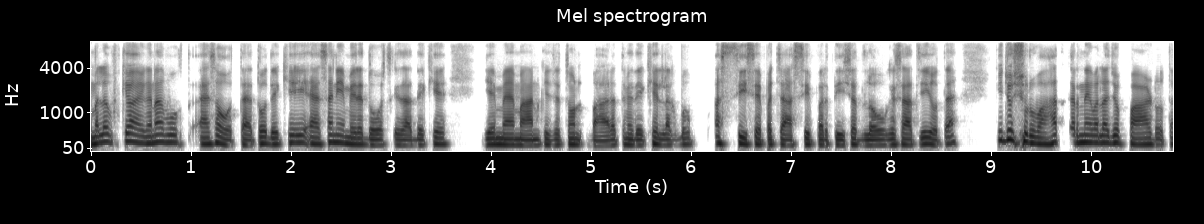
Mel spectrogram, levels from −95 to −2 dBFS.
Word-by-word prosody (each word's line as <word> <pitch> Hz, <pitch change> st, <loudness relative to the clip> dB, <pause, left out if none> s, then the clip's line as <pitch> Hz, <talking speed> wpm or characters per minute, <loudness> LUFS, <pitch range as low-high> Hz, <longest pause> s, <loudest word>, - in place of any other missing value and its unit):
मतलब 160 Hz, +5 st, +2 dB
क्या 180 Hz, -, +3 dB
होएगा 145 Hz, -3 st, +1 dB
ना 165 Hz, -, +3 dB
वो 160 Hz, 0 st, 0 dB, 0.2 s
ऐसा 130 Hz, +3 st, +2 dB
होता 115 Hz, -3 st, 0 dB
है। 105 Hz, -, -2 dB
तो 140 Hz, -, +3 dB
देखिए 155 Hz, +5 st, 0 dB
ऐसा 135 Hz, +3 st, +1 dB
नहीं 160 Hz, -1 st, +2 dB
है 140 Hz, -, +1 dB
मेरे 125 Hz, -1 st, +3 dB
दोस्त 110 Hz, 0 st, -1 dB
के 115 Hz, -, -3 dB
साथ 105 Hz, -1 st, -1 dB
देखिए 125 Hz, +3 st, -2 dB, 0.4 s
ये 125 Hz, -, +4 dB
मैं 120 Hz, -1 st, +4 dB
मान 110 Hz, -1 st, +2 dB
के 115 Hz, 0 st, -2 dB
चलता 115 Hz, +2 st, -2 dB
हूँ 120 Hz, -, +1 dB
भारत 100 Hz, +5 st, -2 dB
में 115 Hz, -, +2 dB
देखिए 110 Hz, +4 st, 0 dB
लगभग 115 Hz, +2 st, -4 dB, 0.2 s
80-85 125 Hz, -3 st, 0 dB
प्रतिशत 110 Hz, +1 st, -1 dB
लोगों 110 Hz, 0 st, +1 dB
के 115 Hz, -, 0 dB
साथ 120 Hz, +1 st, -1 dB
यही 130 Hz, -, +3 dB
होता 130 Hz, +4 st, -1 dB
है 155 Hz, -, -5 dB, 0.4 s
कि 205 Hz, -, 0 dB
जो 220 Hz, +2 st, +5 dB
शुरुआत 145 Hz, -5 st, +2 dB
करने 160 Hz, 0 st, +3 dB
वाला 155 Hz, 0 st, +2 dB
जो 155 Hz, +1 st, +2 dB
पार्ट 120 Hz, 0 st, +2 dB
होता 120 Hz, +1 st, -5 dB
125 Hz, 245 wpm, -21 LUFS, 115-145 Hz, 0.4 s, जो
